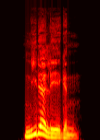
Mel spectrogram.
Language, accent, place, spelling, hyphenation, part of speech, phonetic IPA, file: German, Germany, Berlin, niederlegen, nie‧der‧le‧gen, verb, [ˈniːdɐˌleːɡn̩], De-niederlegen.ogg
- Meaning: 1. to lay down 2. to lie down 3. to write down 4. to resign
